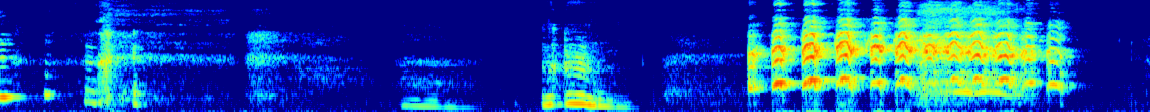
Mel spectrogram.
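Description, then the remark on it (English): A person imitates a dolphin with high, squeaky whistles and gasps, ending in a loud burst of rapid, pulsing chattering clicks that rises and falls for about two seconds. “Do you want to hear my dolphin?”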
